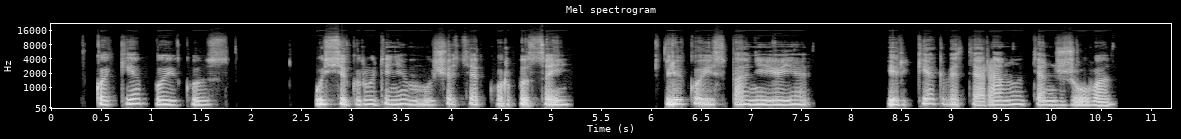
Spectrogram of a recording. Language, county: Lithuanian, Klaipėda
